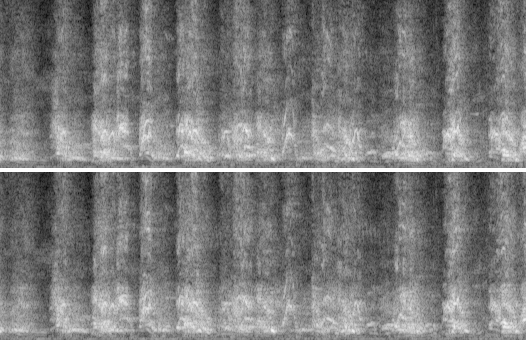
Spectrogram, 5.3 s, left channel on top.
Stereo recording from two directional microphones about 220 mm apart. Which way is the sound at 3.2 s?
Centre (ahead or behind).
